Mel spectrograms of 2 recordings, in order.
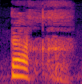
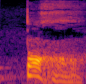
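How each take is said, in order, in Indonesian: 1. Huruf pertama terdengar ringan dan tipis. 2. Huruf pertama terdengar berat dan tebal. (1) "huruf ta ni adalah huruf ringan" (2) "jangan baca toh"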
